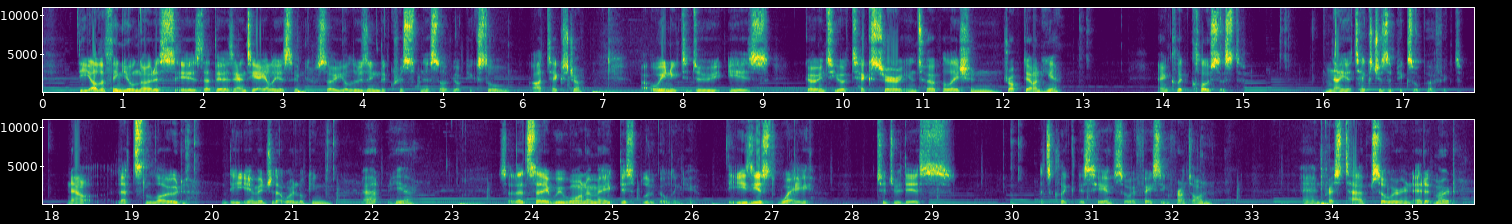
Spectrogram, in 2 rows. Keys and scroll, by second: 33.9 Tab.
